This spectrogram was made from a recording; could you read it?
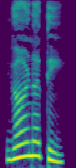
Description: ♪ gāṇati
